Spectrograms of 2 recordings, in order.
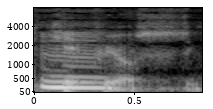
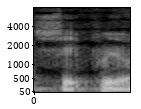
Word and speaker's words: Kyprios: surely it's Kyprios. Kyprios. What did I say? Cyprios.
